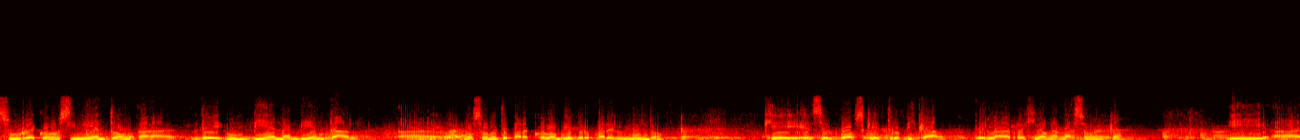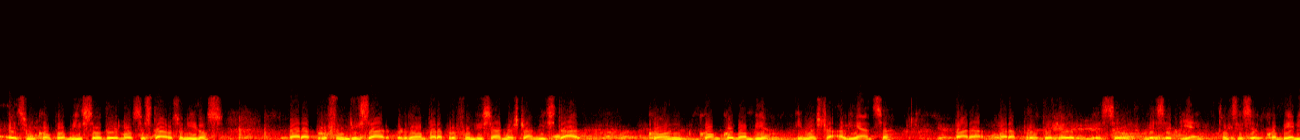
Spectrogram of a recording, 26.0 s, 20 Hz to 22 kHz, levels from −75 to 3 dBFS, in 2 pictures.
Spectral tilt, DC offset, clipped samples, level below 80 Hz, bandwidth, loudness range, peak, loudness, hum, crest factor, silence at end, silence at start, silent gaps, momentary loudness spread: -6.5 dB/octave; under 0.1%; under 0.1%; -62 dBFS; 7.4 kHz; 2 LU; -16 dBFS; -25 LUFS; none; 8 dB; 0 s; 0 s; none; 9 LU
